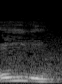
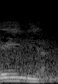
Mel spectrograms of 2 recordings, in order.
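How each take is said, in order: Both takes have the same delivery.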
